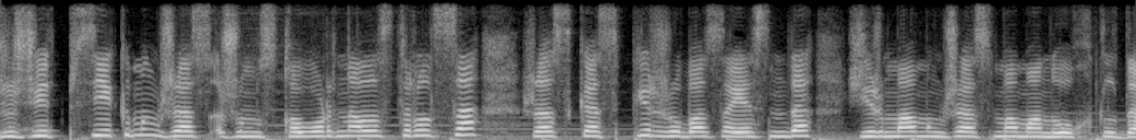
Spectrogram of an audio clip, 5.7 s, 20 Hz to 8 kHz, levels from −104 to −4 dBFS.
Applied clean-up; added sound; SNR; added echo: none; none; none; none.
